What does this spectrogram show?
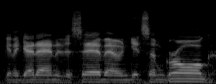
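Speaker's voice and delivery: low jokey Australian bloke; Australian accent. Acted. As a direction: drop the pitch and go full Australian. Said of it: "It's funny that the Australian accent".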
